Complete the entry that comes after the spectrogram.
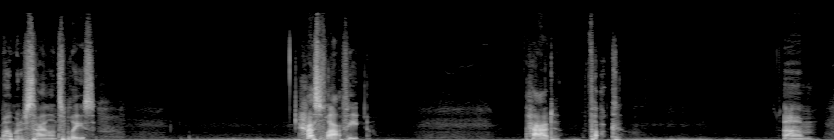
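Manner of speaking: upset whisper broken by pauses, halting. Talking about Kobe Bryant, the speaker asks for a moment of silence, genuinely upset with halting pauses. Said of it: "that sounds fake how I'm like pausing like that. No, I'm genuinely like upset".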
